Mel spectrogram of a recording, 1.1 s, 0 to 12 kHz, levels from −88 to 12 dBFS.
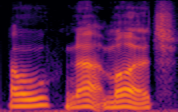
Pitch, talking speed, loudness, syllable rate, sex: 175 Hz, 160 wpm, -16 LUFS, 3.1 syllables/s, female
